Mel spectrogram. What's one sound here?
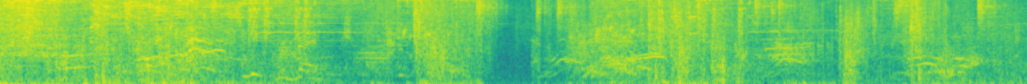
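Weapons strike and clash in quick succession.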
